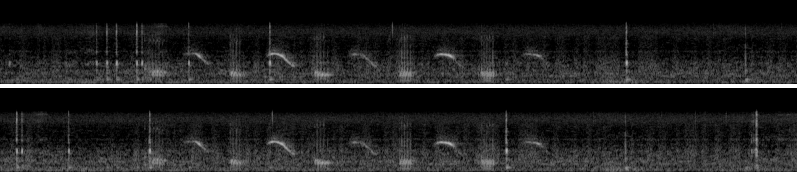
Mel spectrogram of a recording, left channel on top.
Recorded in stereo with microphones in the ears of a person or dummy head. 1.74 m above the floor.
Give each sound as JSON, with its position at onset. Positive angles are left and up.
{"t": 1.4, "sound": "snoring", "side_deg": 10}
